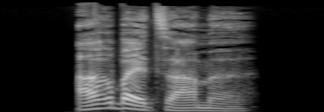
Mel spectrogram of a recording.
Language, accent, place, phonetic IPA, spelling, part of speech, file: German, Germany, Berlin, [ˈaʁbaɪ̯tzaːmə], arbeitsame, adjective, De-arbeitsame.ogg
- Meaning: inflection of arbeitsam: 1. strong/mixed nominative/accusative feminine singular 2. strong nominative/accusative plural 3. weak nominative all-gender singular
